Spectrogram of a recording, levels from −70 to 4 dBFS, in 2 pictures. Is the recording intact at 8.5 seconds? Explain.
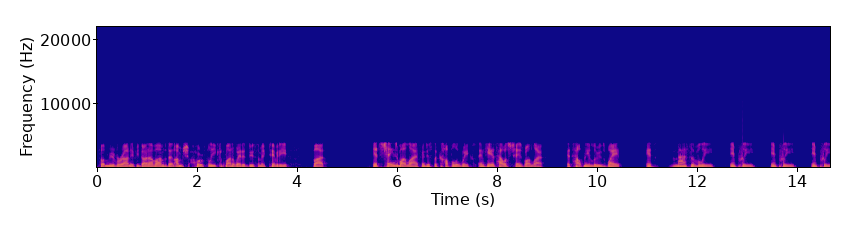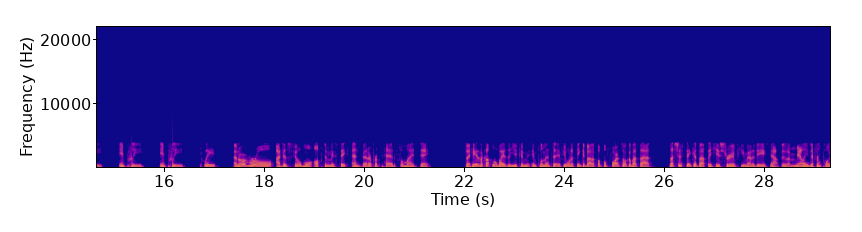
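No. At 8.5 seconds the speech carries iLBC codec damage, present through the whole clip. Each 20 ms frame is coded independently, so the speech sounds rough and synthetic and nothing above 4 kHz survives. A spectrogram shows a hard ceiling at 4 kHz.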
